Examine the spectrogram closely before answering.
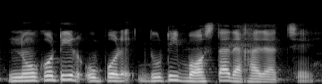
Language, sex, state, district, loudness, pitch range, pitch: Bengali, male, West Bengal, Cooch Behar, -18 LUFS, 140-175 Hz, 160 Hz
